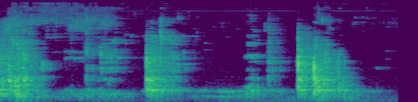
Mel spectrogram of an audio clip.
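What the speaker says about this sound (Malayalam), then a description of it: "ഇനി ഇതിലേക്ക് ഞാൻ ഒഴിച്ച് കൊടുക്കുന്നത് അരമുറി ചെറുനാരങ്ങയുടെ നീരാണ്." Half a lemon's juice is poured over beef liver in a kitchen. Three short, soft, wet splashing bursts land close by, each fading quickly, with quiet gaps between them.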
